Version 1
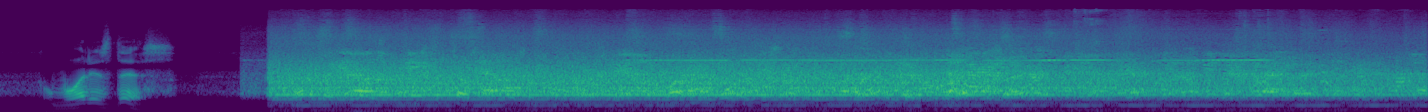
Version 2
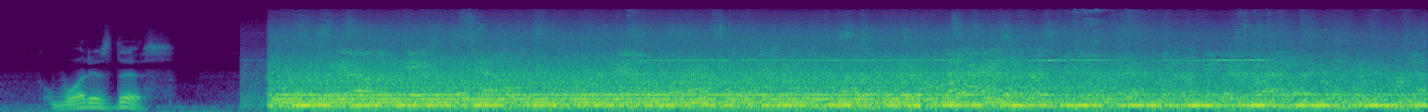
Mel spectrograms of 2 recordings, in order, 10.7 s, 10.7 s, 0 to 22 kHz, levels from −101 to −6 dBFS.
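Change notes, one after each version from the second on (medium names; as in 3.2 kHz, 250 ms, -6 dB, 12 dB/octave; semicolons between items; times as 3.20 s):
background +5.0 dB; master: remove elliptic high-pass 600 Hz, stop band 50 dB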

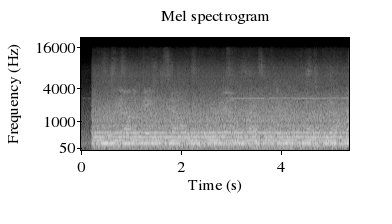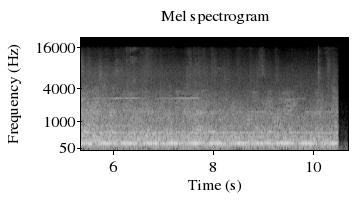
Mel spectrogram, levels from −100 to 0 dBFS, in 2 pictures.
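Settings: speech: remove Butterworth band-stop 2.2 kHz, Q 1.4; background: entry -1.80 s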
